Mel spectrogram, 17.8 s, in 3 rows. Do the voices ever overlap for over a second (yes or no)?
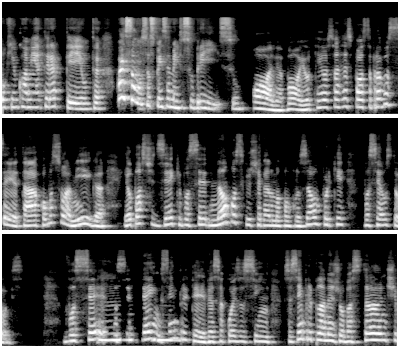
yes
